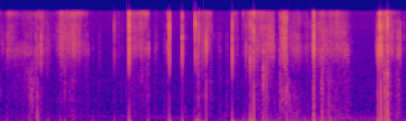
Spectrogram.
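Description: Long nails scratch and tap a hand-sized, clear plastic cylindrical container with a purple lid and purple contents. Soft, dry scratching and crinkly rustling are broken by a series of sharp, short clicks and taps with a bright, papery edge.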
